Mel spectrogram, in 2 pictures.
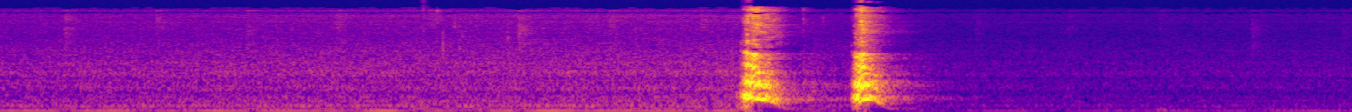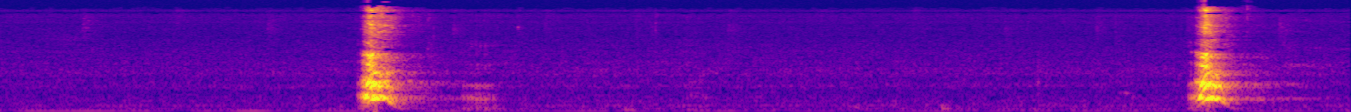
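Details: Labrador Retriever puppy indoors gives sharp, sudden fearful barks, a quick pair and then single ones, at nothing visible in the house; owner jokes it is scared of a ghost.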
